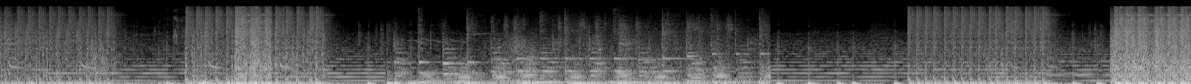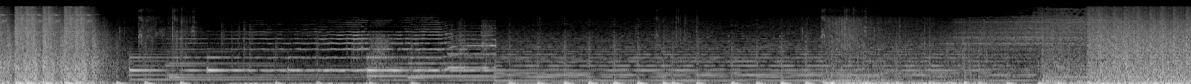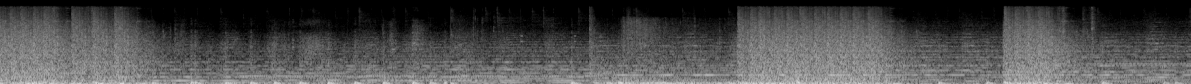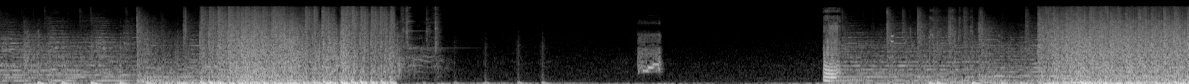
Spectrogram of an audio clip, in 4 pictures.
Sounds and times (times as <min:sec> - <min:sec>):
Music: 0:00.0 - 0:39.8, 0:44.0 - 0:47.6.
